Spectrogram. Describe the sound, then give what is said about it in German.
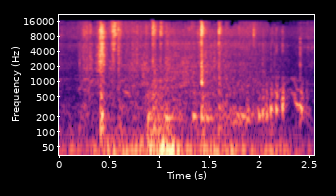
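Young pigeons at a training release coo softly in low, rolling murmurs, several overlapping calls repeating, with faint clicks and rustles scattered through the background, less than a kilometre from their home loft. “Wir sind jetzt vielleicht einen knappen Kilometer, nicht mal, von Heimatschlag und Heimschlag dieser Tauben entfernt.”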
